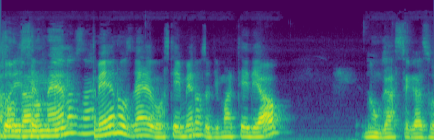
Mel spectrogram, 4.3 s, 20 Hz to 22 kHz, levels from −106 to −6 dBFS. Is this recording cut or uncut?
cut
